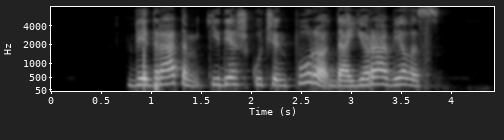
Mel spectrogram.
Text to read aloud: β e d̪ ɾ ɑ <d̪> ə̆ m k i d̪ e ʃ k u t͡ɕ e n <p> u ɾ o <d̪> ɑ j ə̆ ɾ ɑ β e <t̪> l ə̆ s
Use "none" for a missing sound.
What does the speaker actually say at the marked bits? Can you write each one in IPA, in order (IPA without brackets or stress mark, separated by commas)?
t̪, p, d̪, none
